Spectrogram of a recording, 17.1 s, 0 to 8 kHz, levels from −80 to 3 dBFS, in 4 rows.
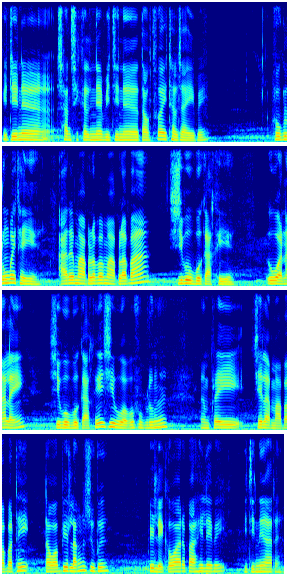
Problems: low volume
